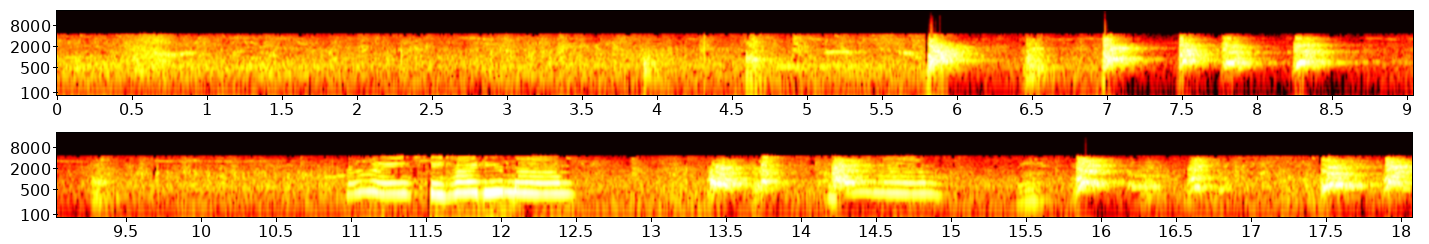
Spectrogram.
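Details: Corgi puppies almost six weeks old, a special litter, playing outdoors: a run of sharp yips and short barks with rising and falling whines in bursts, over a steady background hiss.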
